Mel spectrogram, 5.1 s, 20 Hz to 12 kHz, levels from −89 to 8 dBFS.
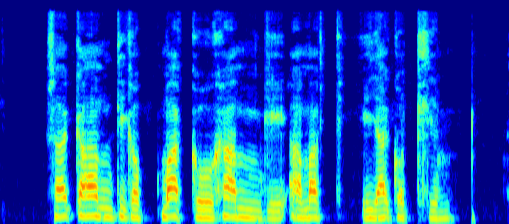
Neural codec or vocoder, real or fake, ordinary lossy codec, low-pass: vocoder, 22.05 kHz, 80 mel bands, WaveNeXt; fake; MP3, 64 kbps; 9.9 kHz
